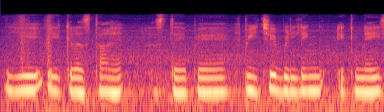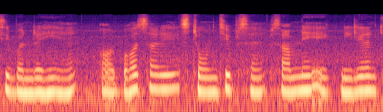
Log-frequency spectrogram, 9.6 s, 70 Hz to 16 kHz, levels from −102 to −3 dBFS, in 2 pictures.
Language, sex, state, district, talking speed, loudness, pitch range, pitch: Hindi, female, Bihar, Lakhisarai, 165 wpm, -15 LUFS, 185-200 Hz, 190 Hz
